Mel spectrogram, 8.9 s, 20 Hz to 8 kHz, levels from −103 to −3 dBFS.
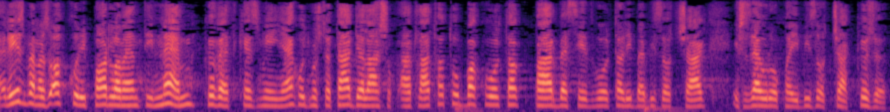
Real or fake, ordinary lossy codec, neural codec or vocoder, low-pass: real; none; none; none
